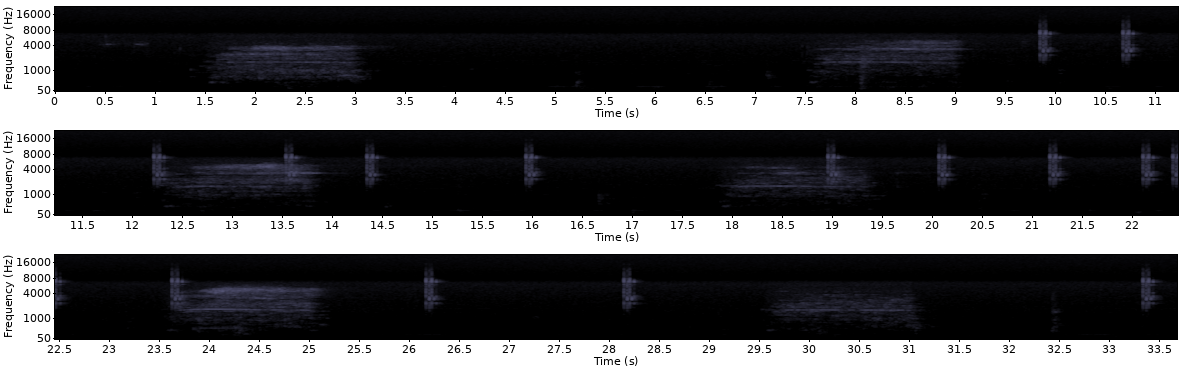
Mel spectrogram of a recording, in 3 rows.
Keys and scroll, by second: 3.2 -, 7.9-10.9 typing, 12.0 Tab, 12.4-15.9 typing, 17.4-23.2 typing, 23.4 Tab, 26.1-29.5 typing, 31.8-33.6 typing.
